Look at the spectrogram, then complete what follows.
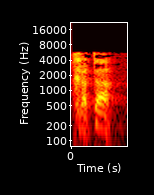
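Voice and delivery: "Chata" with the aleph swallowed, one word; slurred chata. Shown as a demonstration. Rabbi showing students the slurred blessing. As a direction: run it together as "Chata". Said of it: "There's no word chata".

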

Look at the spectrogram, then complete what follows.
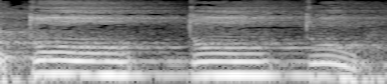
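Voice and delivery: three long, held toots; sustained, even "tu" notes; imitated long shofar cry. Shown as a demonstration. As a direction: sound out three drawn-out horn blasts. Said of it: "So you have to go".

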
